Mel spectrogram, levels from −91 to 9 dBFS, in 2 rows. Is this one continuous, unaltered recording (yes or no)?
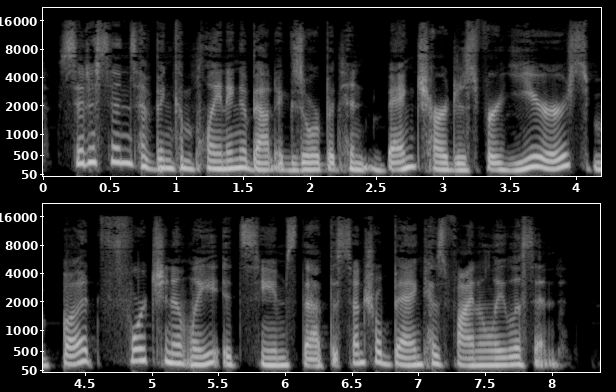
yes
